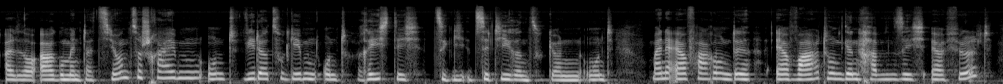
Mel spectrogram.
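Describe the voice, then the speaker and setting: A young woman from Ukraine, an exchange student answering interview questions in careful, hesitant speech with many pauses and restarts. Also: on the high side, fairly even intonation. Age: young adult.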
